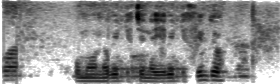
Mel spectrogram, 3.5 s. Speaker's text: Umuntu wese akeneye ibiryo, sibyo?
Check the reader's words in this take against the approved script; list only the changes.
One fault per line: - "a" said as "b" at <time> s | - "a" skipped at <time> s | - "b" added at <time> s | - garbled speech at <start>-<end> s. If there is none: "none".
- "wese" said as "ibiryo" at 1.3 s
